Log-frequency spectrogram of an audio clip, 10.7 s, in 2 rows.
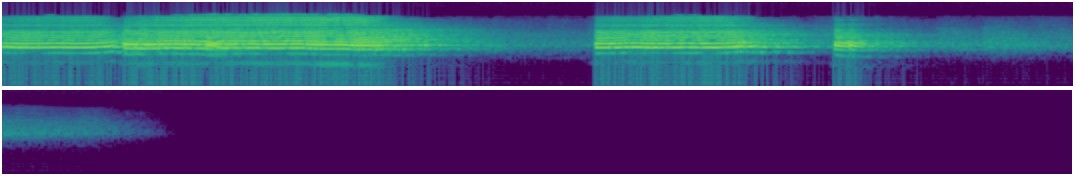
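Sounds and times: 
bagpipe playing over radio: 0:00.0 - 0:02.4, 0:03.0 - 0:04.4.

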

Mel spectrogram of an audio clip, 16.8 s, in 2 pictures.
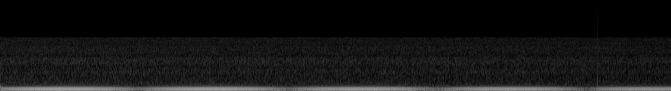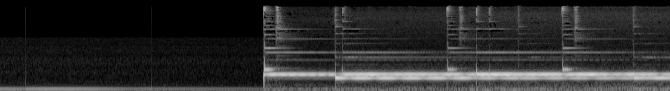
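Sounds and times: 
long bending bell tones: 0:11.7 - 0:16.7.

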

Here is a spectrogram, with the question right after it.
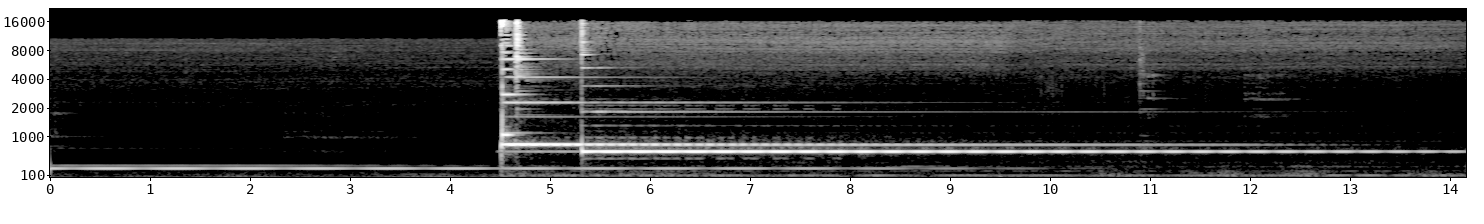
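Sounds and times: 
long pentatonic bells: 0:04.5 - 0:14.1.

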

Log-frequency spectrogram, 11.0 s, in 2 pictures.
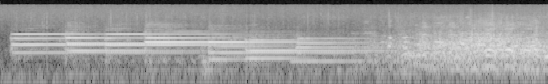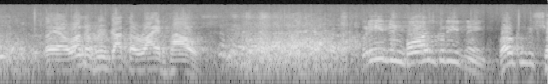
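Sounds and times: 
doorbell ringing: 0:00.0 - 0:04.4
laughter: 0:03.6 - 0:06.9, 0:07.6 - 0:09.4
speech: 0:06.2 - 0:08.1, 0:09.2 - 0:10.9.

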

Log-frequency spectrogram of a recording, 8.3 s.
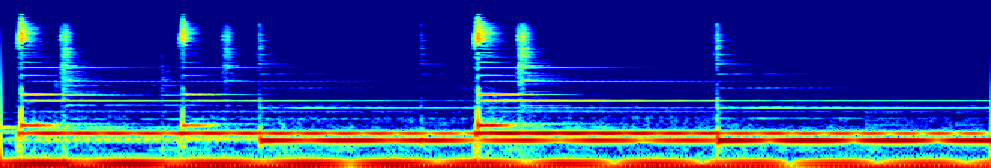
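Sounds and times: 
long bell ringing: 0:00.0 - 0:08.1.

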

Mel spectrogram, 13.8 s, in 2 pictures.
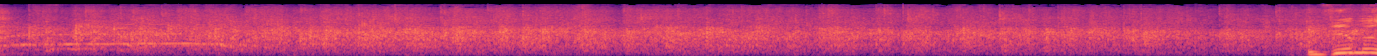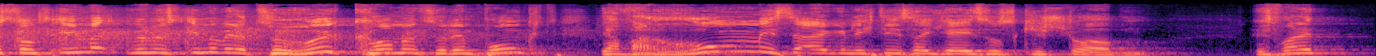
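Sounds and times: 
audience applause: 0:00.0 - 0:09.2
speech: 0:06.5 - 0:13.7.

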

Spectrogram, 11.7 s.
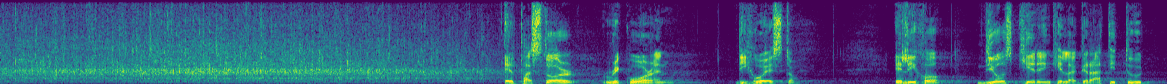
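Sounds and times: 
audience applause: 0:00.0 - 0:05.1
speech: 0:05.0 - 0:06.8, 0:07.4 - 0:08.1, 0:09.0 - 0:11.6.

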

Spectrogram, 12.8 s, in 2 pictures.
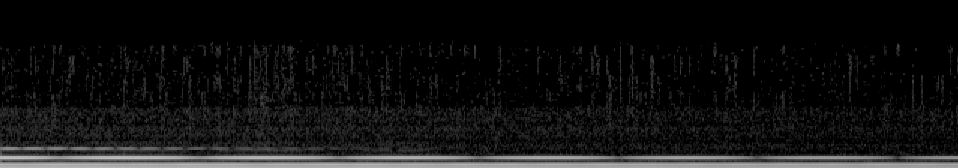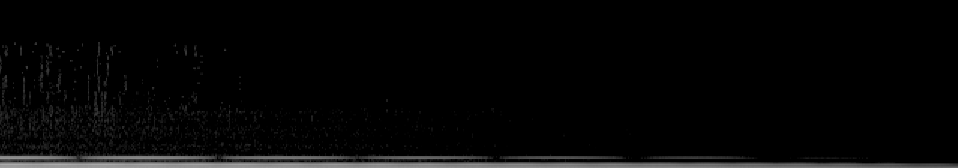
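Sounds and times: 
pentatonic bell melody: 0:00.0 - 0:09.8.

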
